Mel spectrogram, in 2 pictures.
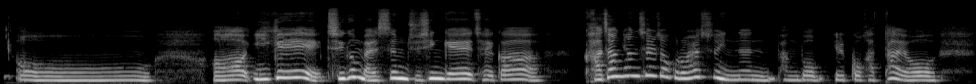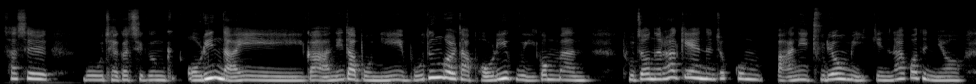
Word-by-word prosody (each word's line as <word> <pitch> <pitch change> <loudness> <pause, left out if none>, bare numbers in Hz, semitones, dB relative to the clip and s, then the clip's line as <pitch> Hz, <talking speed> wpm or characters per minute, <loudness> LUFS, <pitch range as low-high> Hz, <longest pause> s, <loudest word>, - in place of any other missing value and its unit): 어. 190 - -3 0.6
아 200 +1 -2
이게 270 - +4
지금 290 - +5
말씀 265 +5 +6
주신 255 +4 +5
게 250 -1 +2
제가 220 -2 -5 0.4
가장 350 +12 +1
현실적으로 390 -8 0
할 335 +4 +1
수 340 -3 -2
있는 210 -3 -1
방법일 205 -2 -8
것 205 - -7
같아요. 195 -2 -3 0.4
사실 255 -3 -1 0.3
뭐 205 -1 -6
제가 200 0 -6
지금 200 +1 -6
그 195 - -13
어린 265 +10 +7
나이가 190 -2 -1
아니다 210 +6 -2
보니 195 0 -3
모든 225 - +3
걸 285 -4 +5
다 225 -5 -6
버리고 215 +6 +1
이것만 200 0 -5 0.3
도전을 245 +4 -1
하기에는 300 -5 +1
쪼끔 255 -4 -4
많이 195 +2 -5
두려움이 225 +1 -1
있기는 185 +1 -7
하거든요. 215 -9 -4
210 Hz, 250 characters per minute, -21 LUFS, 190-260 Hz, 0.6 s, 어린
